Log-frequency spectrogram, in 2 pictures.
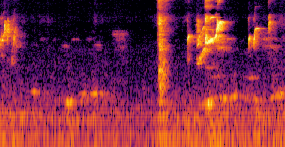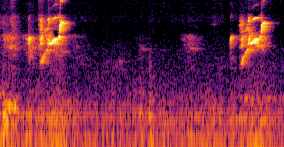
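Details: Caged European goldfinch giving batbata babbling: short bursts of high, tinkling twitters separated by long quiet gaps, with a sharp click just before the first burst.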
